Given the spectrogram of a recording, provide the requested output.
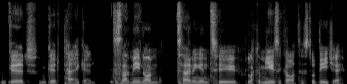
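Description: A man with a deep voice chats casually as a podcast co-host. The talk is informal football discussion. The sound is dry, with very little room to it. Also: flat delivery, brisk, a little mellow, dry recording.

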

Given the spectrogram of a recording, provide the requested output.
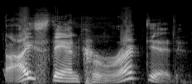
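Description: Guy hosting a podcast, teasing and swearing, voice jumps all over, pretty bright and sharp. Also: mid-range voice, extremely slow, husky. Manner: animated, teasing, profane. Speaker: podcast host. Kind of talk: casual podcast banter.

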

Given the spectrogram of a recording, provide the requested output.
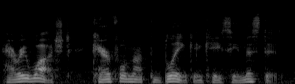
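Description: A man narrating a storybook in an expressive, animated reading, heard over a steady hum. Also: mid-range voice, brisk, slightly rough. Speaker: audiobook narrator.

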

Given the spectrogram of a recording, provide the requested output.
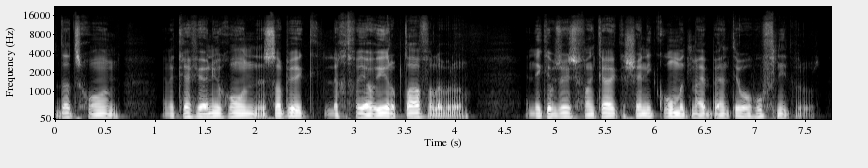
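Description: A man's voice: sits low, warm tone, no echo, clean studio sound. A man with a Moroccan-Dutch street accent chatting casually as an interviewed artist, his speech full of street slang, bro and wallah. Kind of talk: casual chat.

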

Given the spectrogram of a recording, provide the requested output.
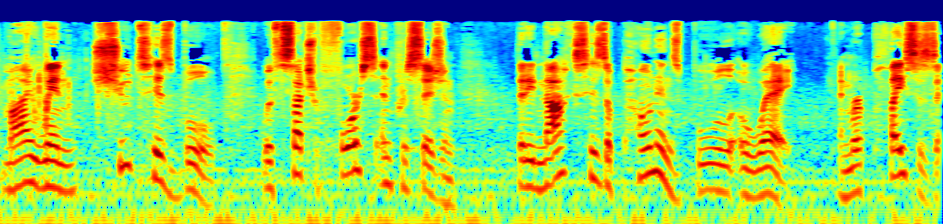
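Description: A man's voice: medium pitch, fairly bright tone, slight background noise. A man reporting for public radio, moving between scripted feature narration and field interviews.

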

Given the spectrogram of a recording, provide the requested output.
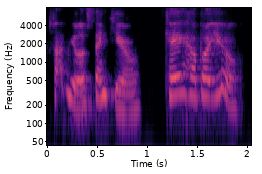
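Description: Husky woman hosting a podcast. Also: sits high, lively intonation, fairly quick. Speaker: podcast host. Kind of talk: conversational interviewing.

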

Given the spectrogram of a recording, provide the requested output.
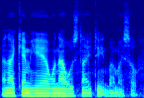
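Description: A man from Poland with a Polish accent, a knife maker speaking hesitantly with many pauses in a studio interview. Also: sits low, completely flat delivery, gravelly, darkish tone. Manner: hesitant, halting, many ums.

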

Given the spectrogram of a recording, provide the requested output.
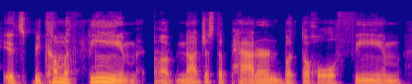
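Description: Male co-host, easygoing casual chat, mid-pitched voice, dry close mic. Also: normal speed, darkish tone, dry recording. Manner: easygoing, agrees often, acts out quotes with laughs. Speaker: podcast co-host.

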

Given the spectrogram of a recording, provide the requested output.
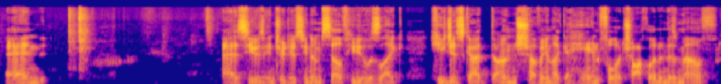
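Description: A man co-hosting a podcast, chatting casually and telling stories in a relaxed way. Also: low-pitched, measured pace. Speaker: podcast co-host. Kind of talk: casual chat.

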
